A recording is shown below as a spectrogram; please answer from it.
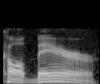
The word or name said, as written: Colbert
